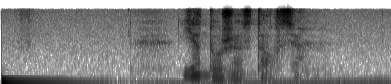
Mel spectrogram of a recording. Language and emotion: Russian, neutral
